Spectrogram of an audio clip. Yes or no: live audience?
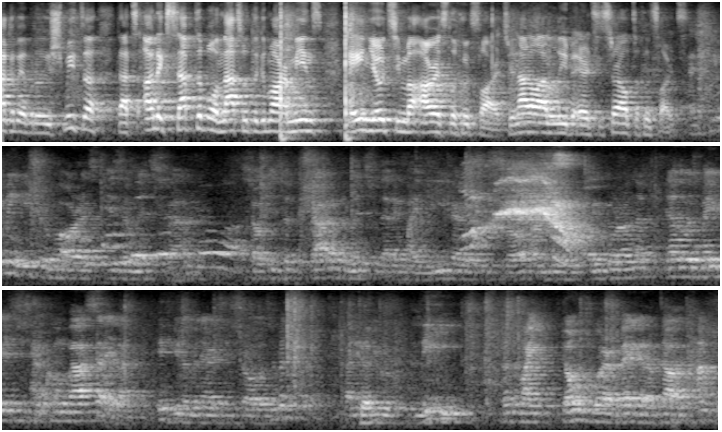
yes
